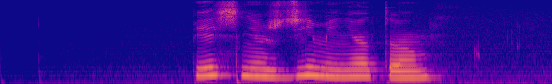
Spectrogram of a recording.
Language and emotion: Russian, sad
